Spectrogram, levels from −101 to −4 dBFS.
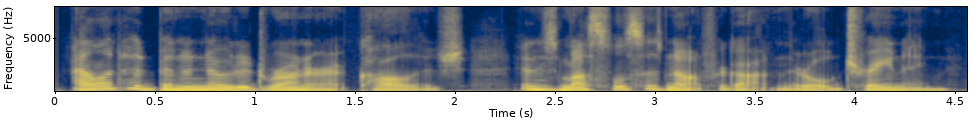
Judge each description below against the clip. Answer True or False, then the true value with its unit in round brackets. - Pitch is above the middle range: True (210 Hz)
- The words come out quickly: True (225 wpm)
